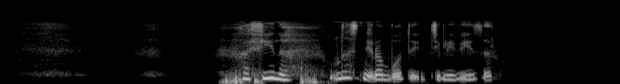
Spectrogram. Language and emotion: Russian, sad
